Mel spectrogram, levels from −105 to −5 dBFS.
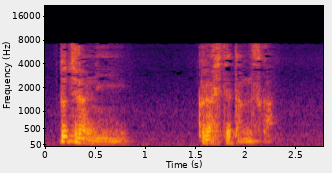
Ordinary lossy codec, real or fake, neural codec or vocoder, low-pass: MP3, 32 kbps; real; none; 7.2 kHz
